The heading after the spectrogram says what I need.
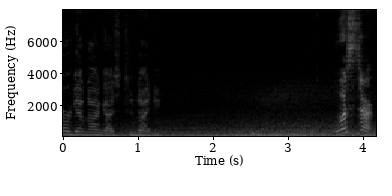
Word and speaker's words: Worcester: Worcester pronounced Worcester Taxman 81c Mary a saw Steely Dan this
